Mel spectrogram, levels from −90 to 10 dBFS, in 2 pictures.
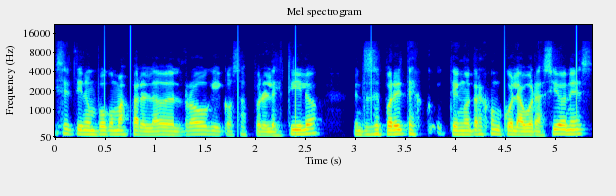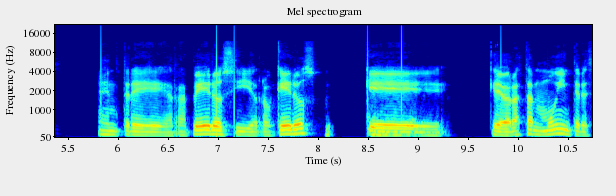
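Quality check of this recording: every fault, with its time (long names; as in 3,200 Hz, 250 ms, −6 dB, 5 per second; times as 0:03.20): scratch tick 45 rpm −13 dBFS
0:00.75: click −9 dBFS
0:02.40: click −9 dBFS
0:05.21: click −6 dBFS
0:06.98: click −6 dBFS
0:08.83: click −9 dBFS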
